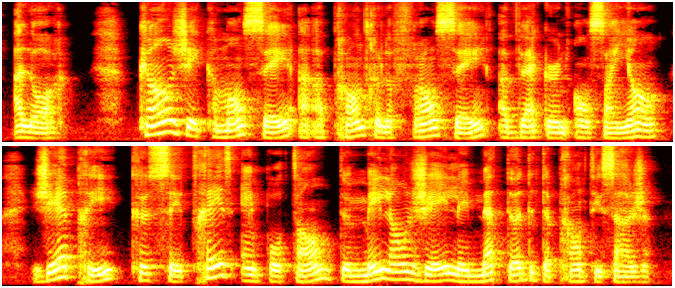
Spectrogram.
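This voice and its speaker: With an English accent, a man talks at a very slow pace. His pitch is medium and his intonation lively. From Ontario, Canada. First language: English (speaking French). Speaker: teacher and French learner. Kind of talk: prepared talk for learners. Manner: careful learner pace.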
